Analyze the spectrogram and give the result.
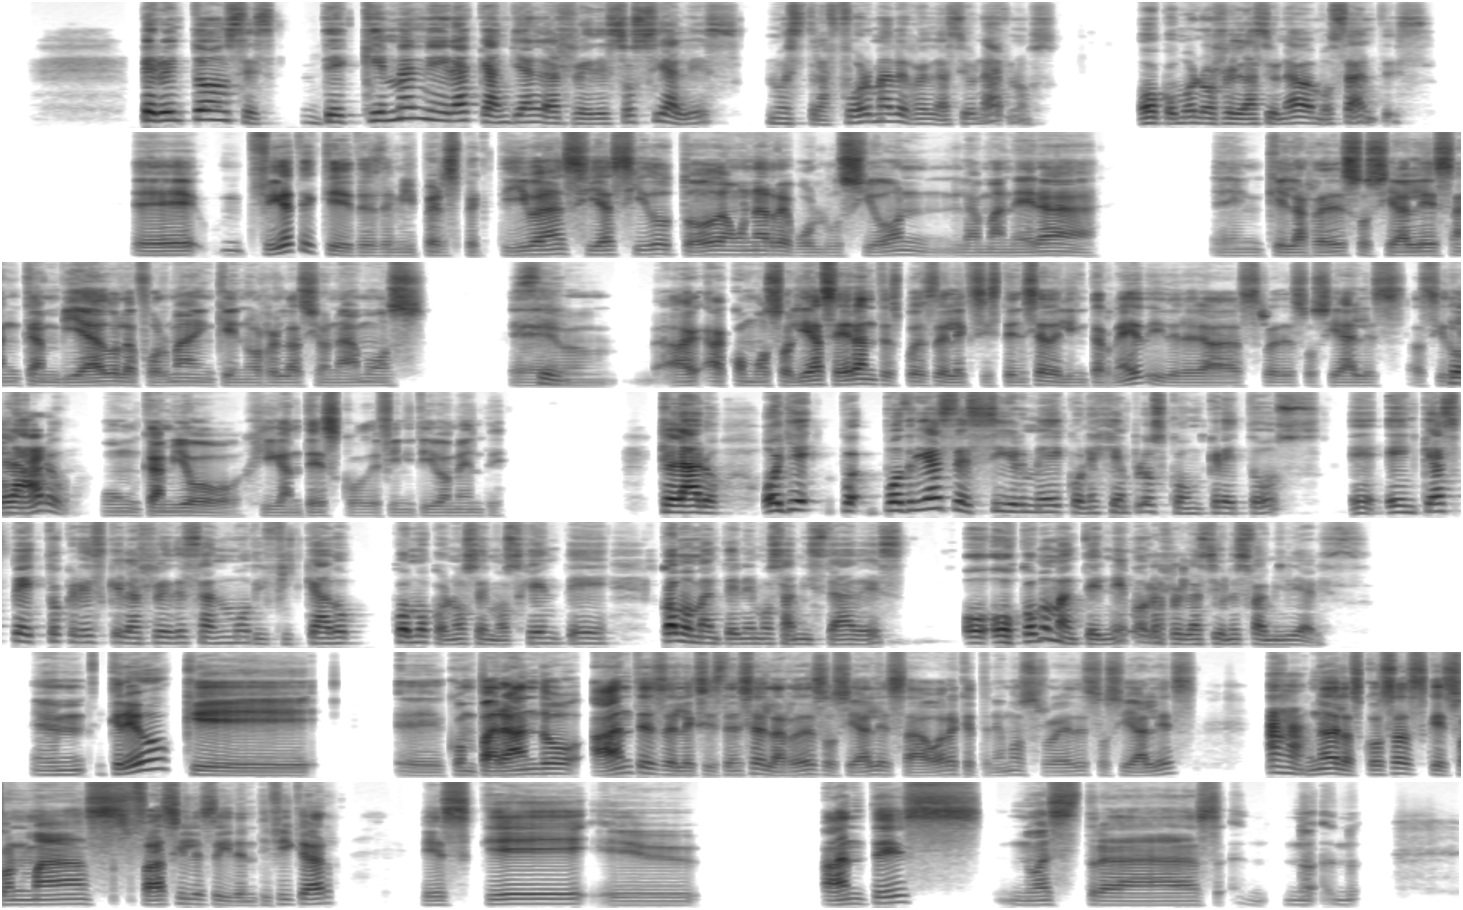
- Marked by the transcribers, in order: none
- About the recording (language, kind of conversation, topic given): Spanish, podcast, ¿Cómo cambian las redes sociales nuestra forma de relacionarnos?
